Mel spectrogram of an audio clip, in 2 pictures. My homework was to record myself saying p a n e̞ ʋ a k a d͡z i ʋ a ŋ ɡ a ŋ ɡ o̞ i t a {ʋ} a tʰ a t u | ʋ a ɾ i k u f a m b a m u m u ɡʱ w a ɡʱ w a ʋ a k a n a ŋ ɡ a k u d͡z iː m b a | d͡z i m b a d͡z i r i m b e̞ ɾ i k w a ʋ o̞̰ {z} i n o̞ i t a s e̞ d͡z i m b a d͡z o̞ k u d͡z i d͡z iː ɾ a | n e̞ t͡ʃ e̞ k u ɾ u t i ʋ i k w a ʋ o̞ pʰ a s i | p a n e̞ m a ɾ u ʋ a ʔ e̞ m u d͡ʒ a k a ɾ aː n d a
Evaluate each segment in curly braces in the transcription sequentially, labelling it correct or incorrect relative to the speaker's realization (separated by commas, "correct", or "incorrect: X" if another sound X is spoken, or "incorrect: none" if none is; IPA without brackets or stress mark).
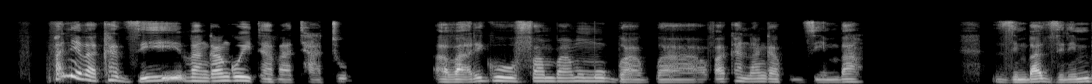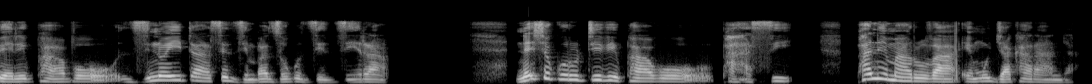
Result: correct, incorrect: d͡z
